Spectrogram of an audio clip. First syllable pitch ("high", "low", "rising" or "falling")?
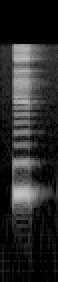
high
